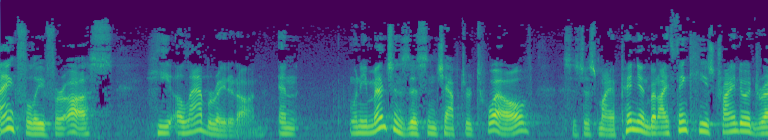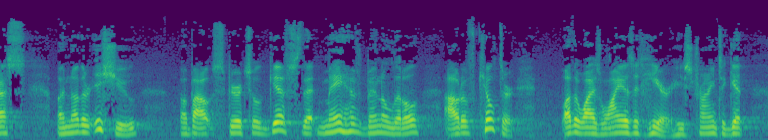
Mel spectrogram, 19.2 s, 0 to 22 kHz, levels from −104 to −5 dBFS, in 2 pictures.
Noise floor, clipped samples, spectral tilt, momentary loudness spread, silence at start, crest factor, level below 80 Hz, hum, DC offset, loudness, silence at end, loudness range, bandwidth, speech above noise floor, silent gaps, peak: -54 dBFS; under 0.1%; -6 dB/octave; 12 LU; 0 s; 18 dB; -62 dBFS; none; under 0.1%; -26 LUFS; 0.15 s; 3 LU; 13 kHz; 29 dB; none; -8 dBFS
